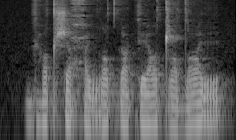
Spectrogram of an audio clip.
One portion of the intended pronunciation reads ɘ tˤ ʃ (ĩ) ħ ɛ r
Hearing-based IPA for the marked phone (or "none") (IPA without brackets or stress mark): i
